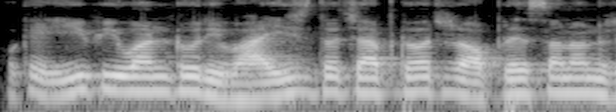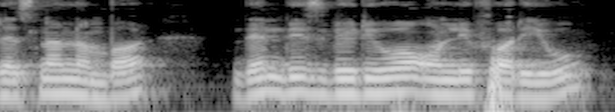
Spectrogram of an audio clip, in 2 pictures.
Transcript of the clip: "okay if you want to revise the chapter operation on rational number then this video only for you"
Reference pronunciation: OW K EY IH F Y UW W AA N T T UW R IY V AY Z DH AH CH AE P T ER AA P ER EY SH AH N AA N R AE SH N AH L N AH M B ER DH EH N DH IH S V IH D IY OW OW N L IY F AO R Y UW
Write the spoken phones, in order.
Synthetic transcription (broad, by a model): OW K EY IH F Y UW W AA N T T UW R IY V AY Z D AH CH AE P T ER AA P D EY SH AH N AA N R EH S N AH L N AH M B ER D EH N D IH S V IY D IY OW OW N L IY F AO R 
